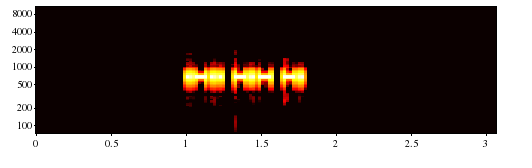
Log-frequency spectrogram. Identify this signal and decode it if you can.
Morse code, heard as a keyed tone, about 46 wpm, 700 Hz. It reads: LKN
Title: USA Call Sign Postfixes - 3 Letters 45wpm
